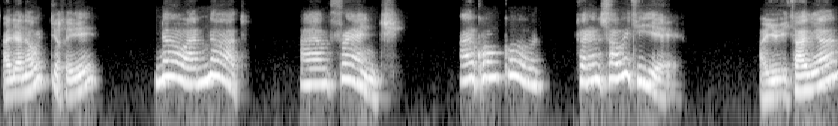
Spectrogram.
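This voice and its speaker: A woman teaching a beginner language lesson, reading short sentences clearly and deliberately, one by one. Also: sits high, very animated, darkish tone. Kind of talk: slow drill-style language lesson.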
